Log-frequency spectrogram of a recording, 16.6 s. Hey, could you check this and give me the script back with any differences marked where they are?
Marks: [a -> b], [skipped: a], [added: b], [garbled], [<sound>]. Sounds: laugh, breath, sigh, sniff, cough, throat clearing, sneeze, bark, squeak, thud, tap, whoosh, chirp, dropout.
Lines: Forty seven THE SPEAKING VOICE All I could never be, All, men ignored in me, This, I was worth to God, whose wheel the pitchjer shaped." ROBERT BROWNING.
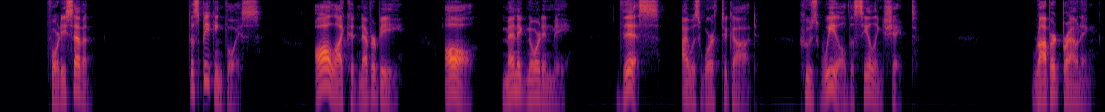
Forty seven THE SPEAKING VOICE All I could never be, All, men ignored in me, This, I was worth to God, whose wheel the [pitchjer -> ceiling] shaped." ROBERT BROWNING.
